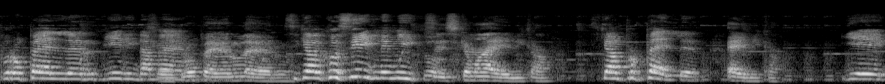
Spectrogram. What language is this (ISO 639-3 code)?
ita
